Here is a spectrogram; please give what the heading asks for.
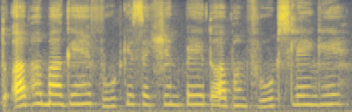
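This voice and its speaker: A high-pitched yet darkish female voice, steady and moderately paced, carries this chatty supermarket walkthrough. She's a food vlogger explaining the shelves to her viewers in a casual voice-over, and a little hiss or hum can be heard.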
